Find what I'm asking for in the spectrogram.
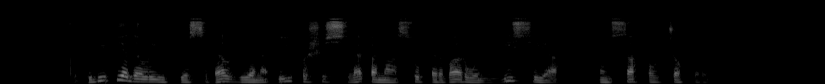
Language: Latvian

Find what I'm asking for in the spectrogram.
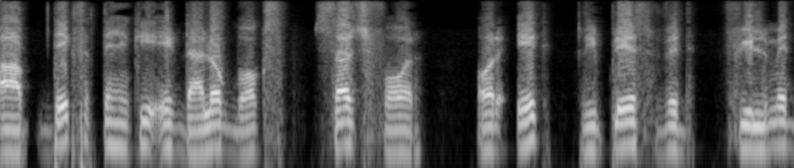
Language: Hindi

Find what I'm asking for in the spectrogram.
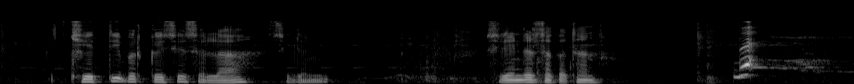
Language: Chhattisgarhi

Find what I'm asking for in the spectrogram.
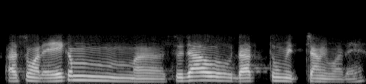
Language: Sanskrit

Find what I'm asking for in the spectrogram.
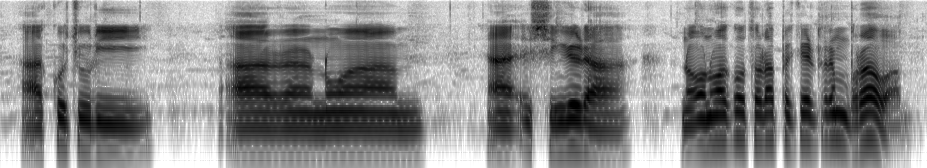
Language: Santali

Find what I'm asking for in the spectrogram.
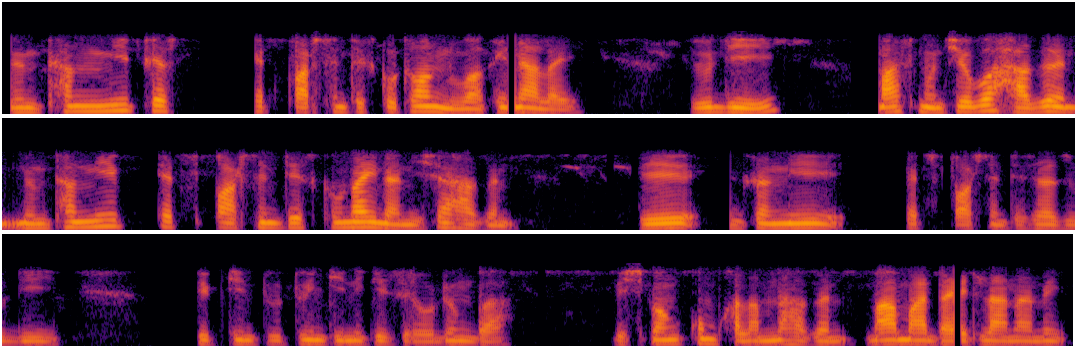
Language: Bodo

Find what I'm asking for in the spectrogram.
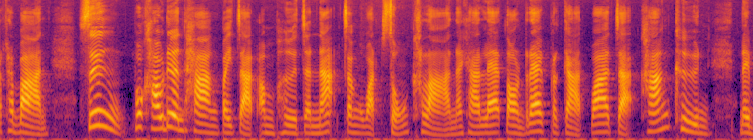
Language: Thai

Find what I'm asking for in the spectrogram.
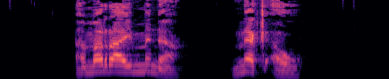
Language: Central Kurdish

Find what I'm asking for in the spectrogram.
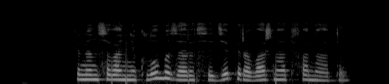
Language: Belarusian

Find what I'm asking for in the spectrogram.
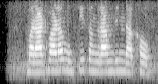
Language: Marathi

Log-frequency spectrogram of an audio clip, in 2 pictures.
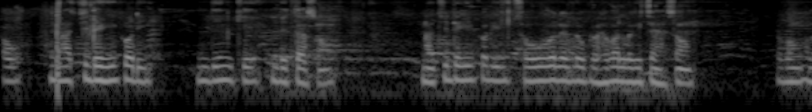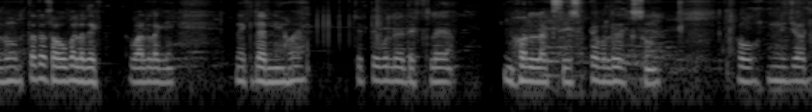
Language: Odia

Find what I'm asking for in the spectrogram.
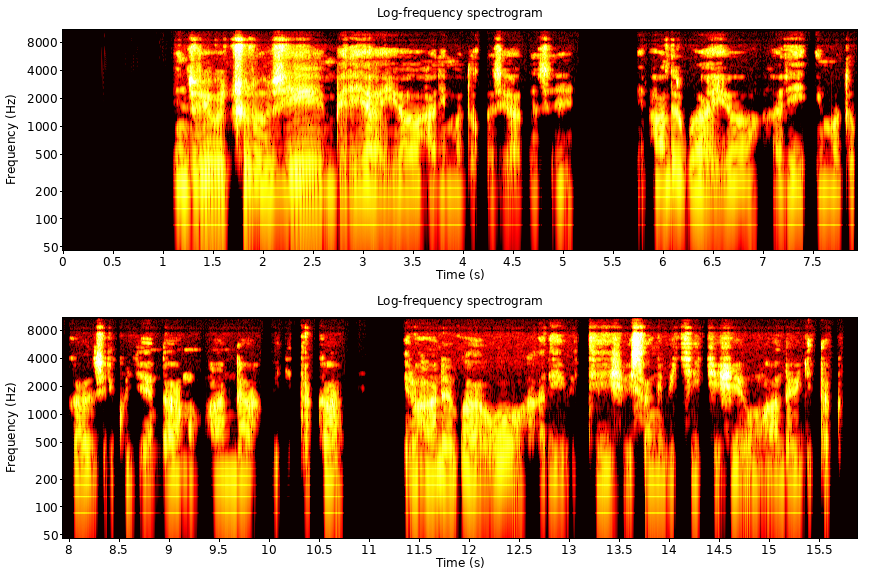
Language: Kinyarwanda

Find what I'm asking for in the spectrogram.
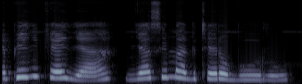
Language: Luo (Kenya and Tanzania)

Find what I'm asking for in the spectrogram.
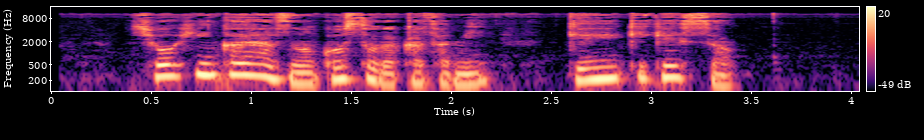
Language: Japanese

